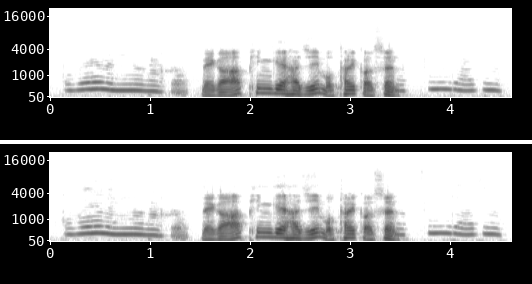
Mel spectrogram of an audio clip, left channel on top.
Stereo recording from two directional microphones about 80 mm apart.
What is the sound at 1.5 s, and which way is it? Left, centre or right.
Speech, centre.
